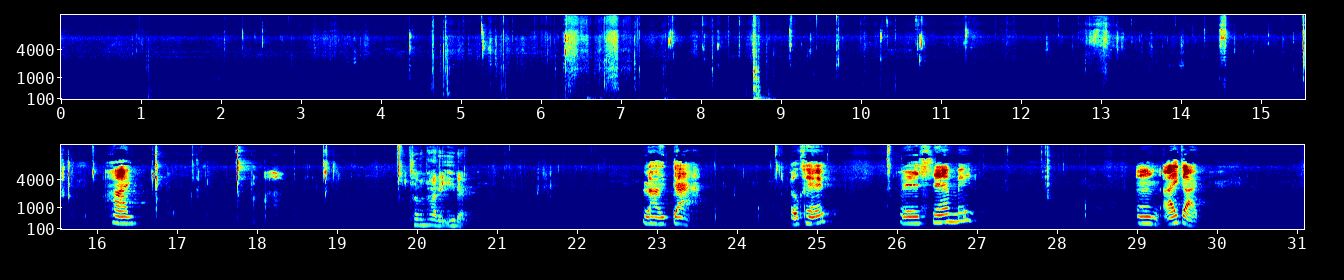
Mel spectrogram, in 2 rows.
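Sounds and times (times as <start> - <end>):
child chewing soft fruit: 0.6 - 19.9, 20.9 - 22.7, 23.6 - 24.7, 27.1 - 29.0.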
